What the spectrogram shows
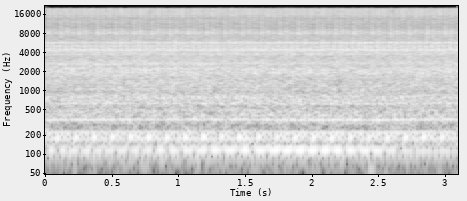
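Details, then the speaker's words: Mini Cooper (BMW engine) at cold idle with the cover off during a spark plug change: an uneven rattle comes and goes over the engine drone. Something is suspected loose, possibly the cam timing tensioner, but this is not confirmed. "you hear that attack out of nowhere she's like right here and then she goes away"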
